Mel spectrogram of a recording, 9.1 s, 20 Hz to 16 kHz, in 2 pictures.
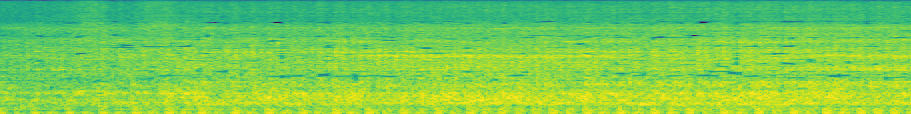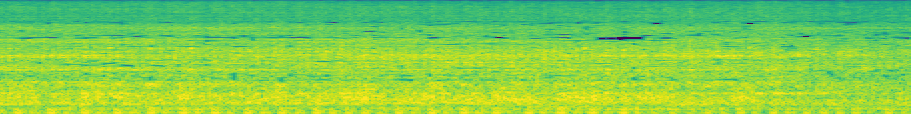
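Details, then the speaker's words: Honda Vario 150 scooter idling just after an oil change with 200ml Shell Rimula R4 diesel oil mixed with 600ml Bimoli cooking oil: steady quick scraping rattle, about three a second, from the loud CVT; engine itself sounds fine. "nah Oh ya Mbah abaikan suara srek-kreknya Mbah itu dari CVT"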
